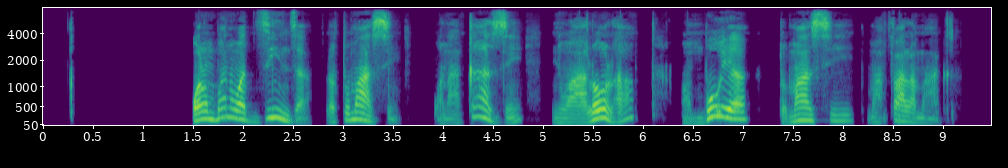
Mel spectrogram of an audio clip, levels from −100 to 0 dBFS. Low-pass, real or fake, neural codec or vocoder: 7.2 kHz; real; none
